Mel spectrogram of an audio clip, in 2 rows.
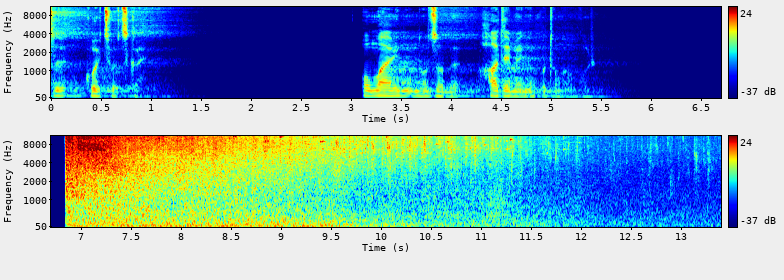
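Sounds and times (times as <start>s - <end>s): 
speech: 0.0s - 1.1s, 3.1s - 5.4s
crackling debris: 6.9s - 13.3s
vehicle crashing and exploding with a roar: 6.9s - 13.3s.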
